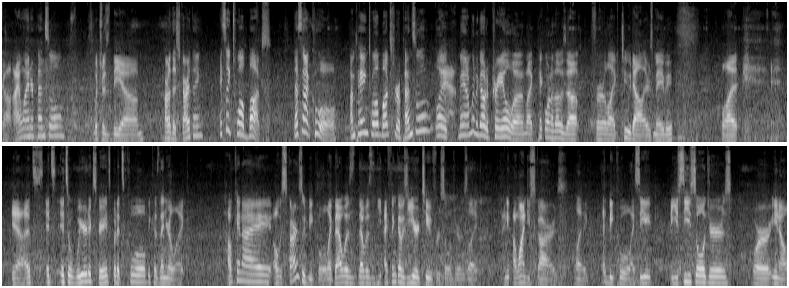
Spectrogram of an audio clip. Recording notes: Live at Motor City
